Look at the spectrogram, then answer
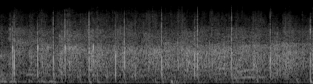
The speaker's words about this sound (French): Ah, on peut l'applaudir, on peut l'applaudir.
